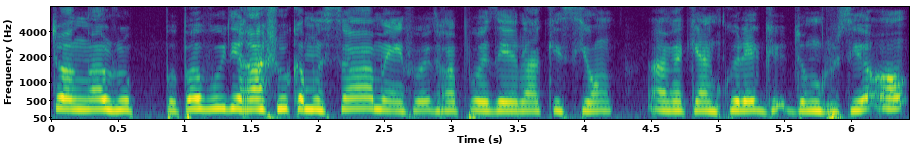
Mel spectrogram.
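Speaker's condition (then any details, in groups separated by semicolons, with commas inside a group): Down syndrome; congenital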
